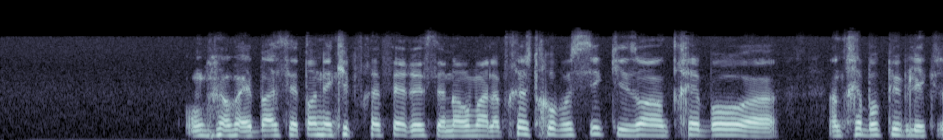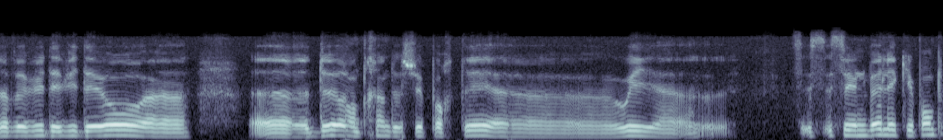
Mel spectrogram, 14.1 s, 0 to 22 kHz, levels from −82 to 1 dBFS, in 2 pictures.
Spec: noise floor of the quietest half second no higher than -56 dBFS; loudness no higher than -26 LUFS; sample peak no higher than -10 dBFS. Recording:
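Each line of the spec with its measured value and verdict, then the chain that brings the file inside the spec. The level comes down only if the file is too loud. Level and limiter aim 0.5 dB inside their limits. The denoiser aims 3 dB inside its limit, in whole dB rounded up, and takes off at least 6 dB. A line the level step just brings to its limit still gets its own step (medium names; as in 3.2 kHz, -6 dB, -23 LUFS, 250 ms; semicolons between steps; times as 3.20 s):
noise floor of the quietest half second -49 dBFS: fail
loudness -17.5 LUFS: fail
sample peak -4.5 dBFS: fail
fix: trim -9 dB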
